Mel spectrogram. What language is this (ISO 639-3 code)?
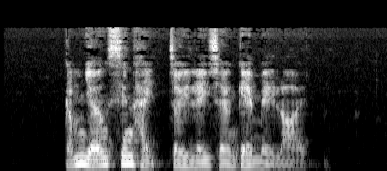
yue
